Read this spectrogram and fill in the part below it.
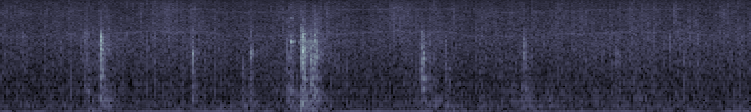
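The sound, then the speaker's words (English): A door being unlocked and opened: a series of sharp mechanical clicks and clunks, one heavier rattle in the middle, over a steady low background hum, with no voices. “The lock turned, Inspector. I'll open the door.”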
